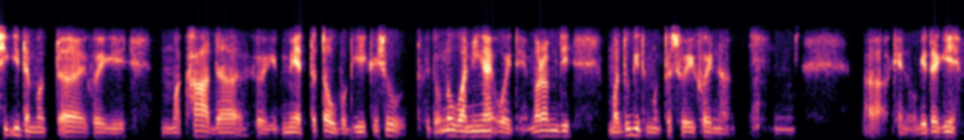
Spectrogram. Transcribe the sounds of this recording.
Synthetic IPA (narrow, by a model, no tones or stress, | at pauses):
siɡidɐmɐk̚tʰɐ̰ɐjkʰojɡimɐkʰadɐɐkʰojɡimetːɐtɐwbɐɡikɐjsṵojdok̚nɐwaniŋajojdemɐɾɐmdimɐduɡidɐmɐk̚tɐsuɐjkʰojnɐ | kʰeno̰ɡidɐɡi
